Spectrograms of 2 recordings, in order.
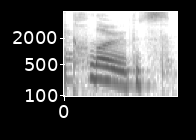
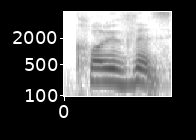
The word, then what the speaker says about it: clothes: Try clothes. This is definitely a tricky one to pronounce but we don't want to hear clo-thes clo-thes is incorrect.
